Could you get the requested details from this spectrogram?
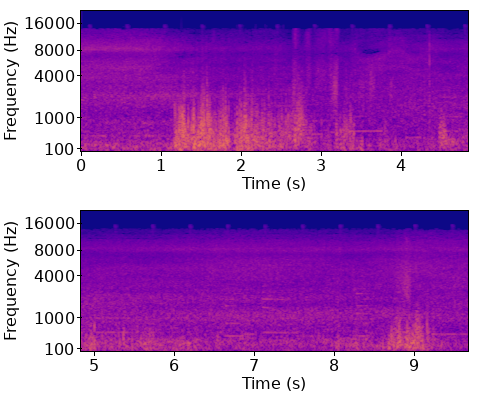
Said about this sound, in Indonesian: Ya begitulah suasana di pantai, duduk di pinggir pantai di pasir ya. Dengan mendengarkan suara ombak yang gemuruh banget.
